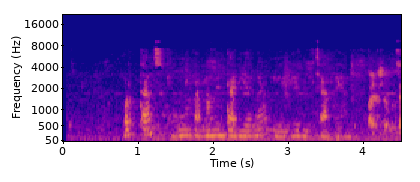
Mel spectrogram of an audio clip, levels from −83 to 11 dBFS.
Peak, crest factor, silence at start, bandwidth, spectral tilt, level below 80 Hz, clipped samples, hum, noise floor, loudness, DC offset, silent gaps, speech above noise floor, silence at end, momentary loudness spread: -2 dBFS; 24 dB; 0.05 s; 9.4 kHz; -5.5 dB/octave; -50 dBFS; under 0.1%; none; -50 dBFS; -26 LUFS; under 0.1%; none; 26 dB; 0 s; 9 LU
